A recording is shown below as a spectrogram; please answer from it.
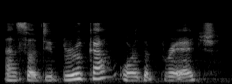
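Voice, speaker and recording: A woman who teaches art lectures on art history in a gravelly, fry-tinged voice that is medium in pitch and a little mellow. Her speech is loose and conversational, with pauses filled by ums and uhs. The recording sounds dull and lo-fi.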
